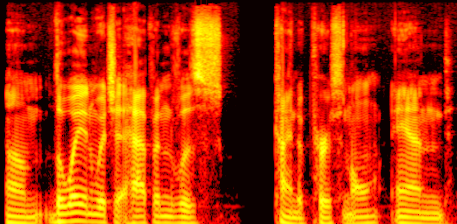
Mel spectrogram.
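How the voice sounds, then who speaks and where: A man hosting a podcast, talking candidly and reflectively in a halting way, searching for words. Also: fairly low pitch, no room sound. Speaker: podcast host. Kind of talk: candid, reflective personal conversation.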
